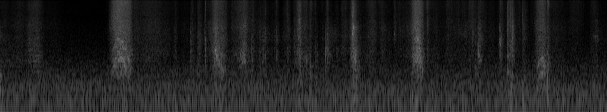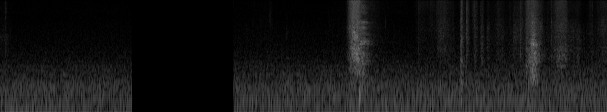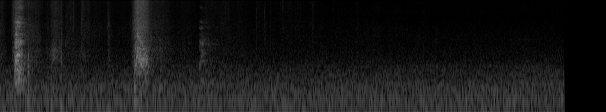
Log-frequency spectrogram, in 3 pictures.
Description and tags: Tightening Bone Corset
Tightening a bone corset. First without breath, then with a gasping sound.
clothing, tie, bone-corset, tying, corset, tightening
